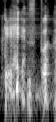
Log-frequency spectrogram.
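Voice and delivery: breathy laughing whisper through tears; laughing at own tears. Real, not acted. Preacher laughing at his own tears, whispered. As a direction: laugh at yourself for crying again. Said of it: "de nuevo llorando".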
